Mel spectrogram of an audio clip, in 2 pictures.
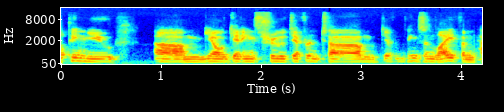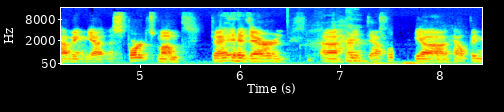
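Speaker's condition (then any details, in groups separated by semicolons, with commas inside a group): No condition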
